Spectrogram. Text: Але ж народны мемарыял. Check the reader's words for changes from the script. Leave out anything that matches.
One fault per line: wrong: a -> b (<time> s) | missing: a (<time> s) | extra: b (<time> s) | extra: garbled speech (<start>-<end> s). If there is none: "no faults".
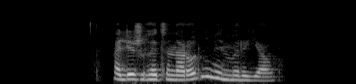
extra: гэта (1.5 s)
